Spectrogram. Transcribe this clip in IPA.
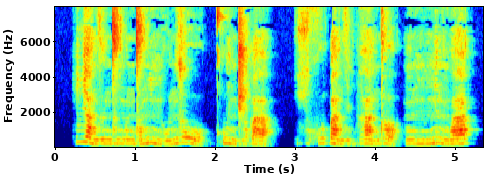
ʎ a n z ɯ n d ɯ ŋ o n d ʌ m i ɲ o u̯ n z o | kʷʼ i n d͡ʒ ʌ ɓ a | ç i xʷ ʌ ɓ a n z i bʱ a n d ʌ | ŋ ʌ m ɲ u ɲ ɯ n ŋʷ a

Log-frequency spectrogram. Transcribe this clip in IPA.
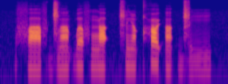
f aː˩ f ɖ͡ʐ ã˩˧ ɓ ɐ˧ f ŋ a˧ ʔ ʈ͡ʂ ĩ˧ qʰ y˥ ʔ ã˧ ʔ ɖ͡ʐ i˩˧

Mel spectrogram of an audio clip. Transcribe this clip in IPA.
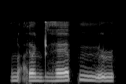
ɳ a̰ ɾ ə ɳ ɖʱ ɛ p ʉ ɭ

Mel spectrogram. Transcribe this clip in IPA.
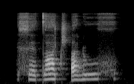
x ɛ d̪ a t͡ʃʼ a ɳ u x

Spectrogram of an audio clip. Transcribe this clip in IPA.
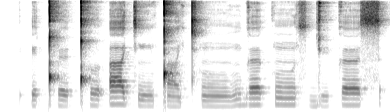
ʔ ɪ˩ ǃʰ ø˩ ǃʰ ʊ˨ ʔ a˥ c ĩ˩ ǃ ã˩ cʰ ũː˩ ŋ ɡ œ˥ k ũː˦ s ɟ y˨ k œ˥ s

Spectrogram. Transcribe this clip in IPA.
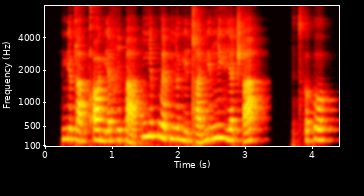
mʲ a˧ ʈ a˨ p qʼ o˧ mʲ a˨˦ f i˧ p a˨ | ɲ ɪ˦ p w ɛ˧ p ɲ ʊ˧ mʲ o˨ cʰ a˨ mʲ o˦ ŋ i˦ vʲ a˧ t͡ʃʼ a˨˦ | t͡sʼ ʊ˨˦ p o˧

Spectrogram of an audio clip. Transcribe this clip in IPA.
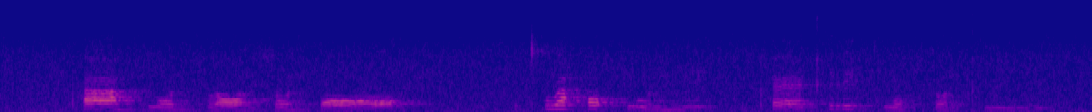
pʰ aː˧ m k w o˦˥ n pʰ l ɔː˩˦ n s o˧ n p ɔː˨˩ | tʰ u˥˩ a̯ h ɔ˥˩ ʔ k w u˧ n ŋ i˦˥ t̚ | pʰ ɛː˧ kʰ r i˥˩ t̚ k w o˦˥ k̚ s o˧ n kʰ iː˧

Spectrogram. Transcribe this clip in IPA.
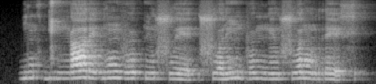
ɡ ũ x ɡ i ŋ a ɾ e ɡ õ v ɵ p ĩ sʷ e | sʷ ɐ ɾ ĩ b ɵ ŋ ẽ sʷ ɐ ɾ õ r e x

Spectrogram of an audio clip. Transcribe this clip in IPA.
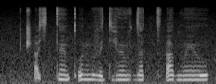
t͡ʃʼ a̰˨ sʲ t ɛ̃˦˨ kʷʼ a˦ ŋ v e˨ tʲ v œ̃˦ v d a˦ t t͡sʼ a˦ ɡʷ ẽ˦ u̯

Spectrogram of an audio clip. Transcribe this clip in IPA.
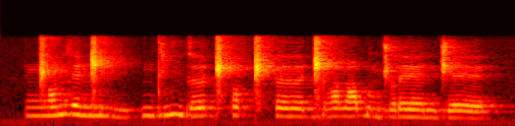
ŋ͡ǁ ɔ n z ɛ ŋ͡ǁ iː | n d i ŋ ɡ ɜ ǁʰ ɔ ǁʰ ɜː ɡ͡ǁ iː ðˤ ɛ b ʊ n d͡ʒ ɔ ɾ ɛː n d͡ʒ ɛː

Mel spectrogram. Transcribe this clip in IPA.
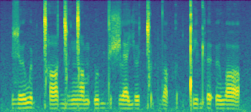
z ɵ w ɵ ʈ ǀʰ ɑ ɡ͡ǀ ɵ ŋ͡ǀ ɑ m ʔ u ɖ d ə ʃ l æ j ɵ ǀ ɵ ʈ d̪ ɒ k | ǃ i ɖ ʔ ə ʔ ɵ w ɒ

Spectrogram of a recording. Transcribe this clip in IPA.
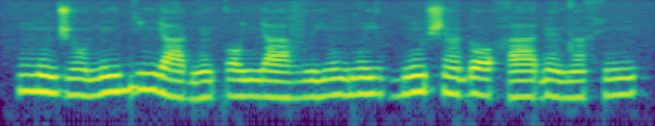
m ũ˧ d͡ʒ ɔ̃˨ n ĩ˦ ɡ͡b i˦ ɲ aː˨ ɡ ɛ̃˨ k ɔ˨ ɲ aː˨ v ɨ˨ j ũ˧ ɡ ũ˦ j ɨ˧ ɡ͡b ũ˦ ʃ ã˦ ɗ ɔ˦˨ h aː˧ ɗ ɛ̃˧ d ã˧ h ĩ˦

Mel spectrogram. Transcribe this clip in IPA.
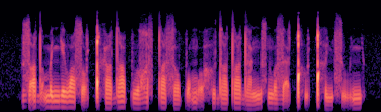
z ṵ ə̯ dˤ ṵ m ʉ nʲ ɛ w ɔ sˤ ṵ ǃʰ ʉ dˤ ɛ ə̯ p u ʁʷ ə s tˤ a s ɔ p ɔ̰ m ɔ̰ h u d ɛ ə̯ tˤ ʉ ə̯ d a ŋ u s ŋ ɔ z a̰ ǃʰ ṵ ǃʰ ə nʲ s ṵ nʲ

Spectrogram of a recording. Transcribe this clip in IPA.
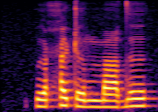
p ɵ˧ ħ ə˥ ʈ ə˧ mː ɑ˧ d̪ ə˥

